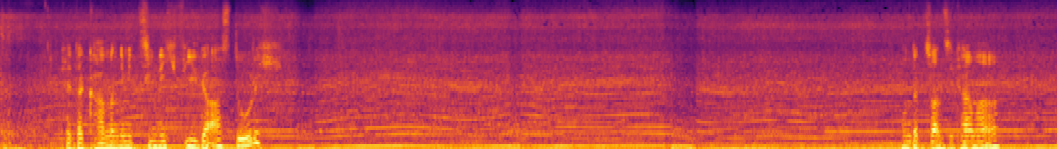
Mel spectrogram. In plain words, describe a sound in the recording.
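A car engine roars steadily, rising and falling with speed.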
